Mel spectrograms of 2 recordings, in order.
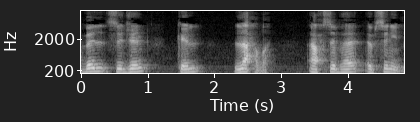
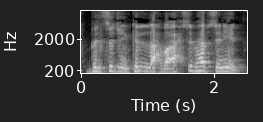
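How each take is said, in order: First: It is read slowly, with every sound pronounced. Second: It is read quickly, with some sounds dropped. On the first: "إذا أحكي بطريقة بطيئة... راح أنطق كل الحروف" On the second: "أنا هنا هسه من أحكي بهاي الطريقة، شكو حرف ما جاي أنطقه أحذفه"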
